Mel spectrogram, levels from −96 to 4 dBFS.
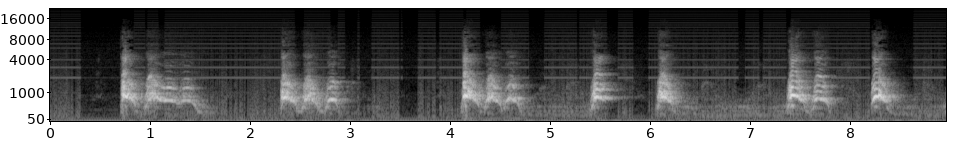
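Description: From the start to the end of the clip, a faint buzzing with a chirping edge sits under the sound. This is computer activity noise: changing load on the processor, graphics hardware or mouse pulls current through the ground shared with the audio circuit, and those fluctuations ride onto the signal. The pulses repeat at around a kilohertz and sit well below the programme, roughly 35 dB down, varying with the machine's activity rather than with the audio.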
